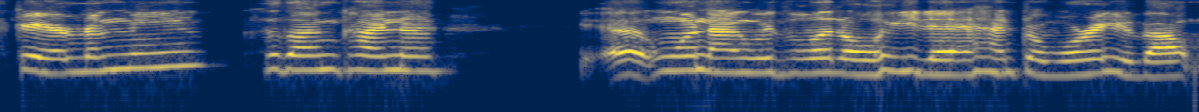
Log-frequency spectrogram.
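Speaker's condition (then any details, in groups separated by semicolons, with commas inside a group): Spastic cerebral palsy, mixed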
